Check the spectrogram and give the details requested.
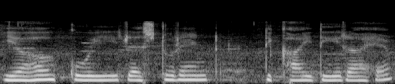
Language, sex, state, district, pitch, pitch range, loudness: Hindi, female, Rajasthan, Bikaner, 200 Hz, 195-210 Hz, -14 LUFS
